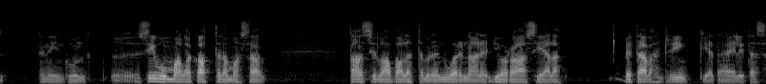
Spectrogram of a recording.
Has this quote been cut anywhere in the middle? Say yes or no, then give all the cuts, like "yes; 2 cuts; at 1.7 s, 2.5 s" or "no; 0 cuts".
no; 0 cuts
